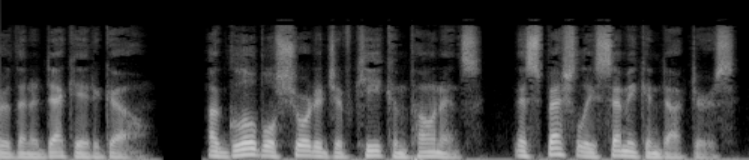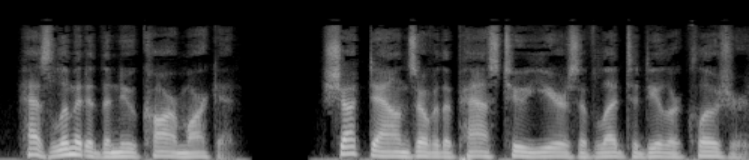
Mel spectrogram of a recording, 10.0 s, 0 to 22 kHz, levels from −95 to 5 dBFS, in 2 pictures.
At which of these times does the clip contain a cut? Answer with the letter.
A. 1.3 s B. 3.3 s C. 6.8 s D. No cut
A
